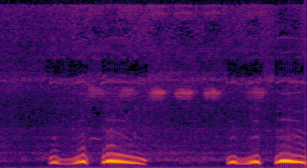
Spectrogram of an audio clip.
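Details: Spotted dove serving as a decoy to attract wild birds gives two paired coos, a quick rising note then a longer, rounded, falling coo, over a faint low rumble.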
